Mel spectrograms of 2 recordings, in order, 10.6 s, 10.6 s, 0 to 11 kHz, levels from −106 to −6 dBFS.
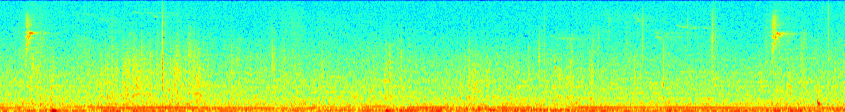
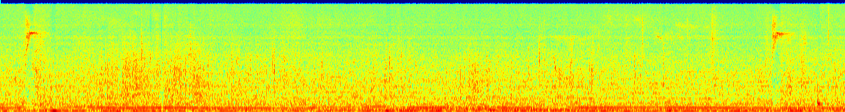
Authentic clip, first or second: first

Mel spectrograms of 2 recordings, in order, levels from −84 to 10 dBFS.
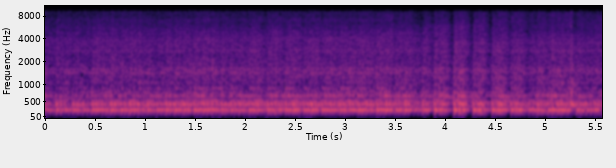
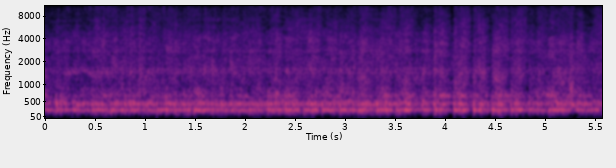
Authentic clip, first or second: first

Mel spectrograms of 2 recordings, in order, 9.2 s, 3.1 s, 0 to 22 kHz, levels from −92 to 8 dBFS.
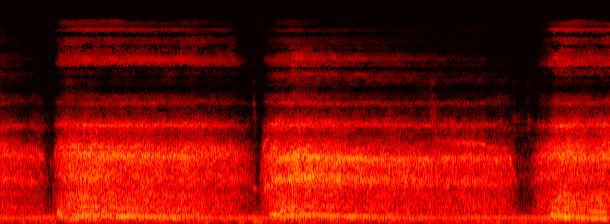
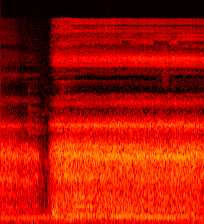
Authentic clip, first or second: second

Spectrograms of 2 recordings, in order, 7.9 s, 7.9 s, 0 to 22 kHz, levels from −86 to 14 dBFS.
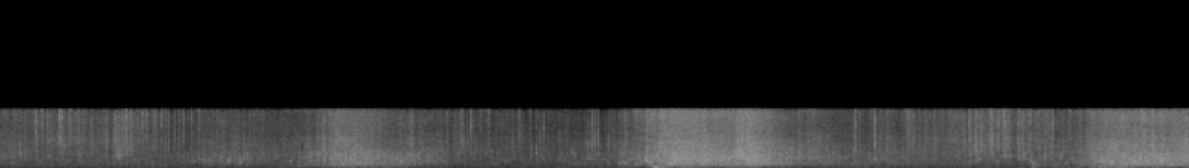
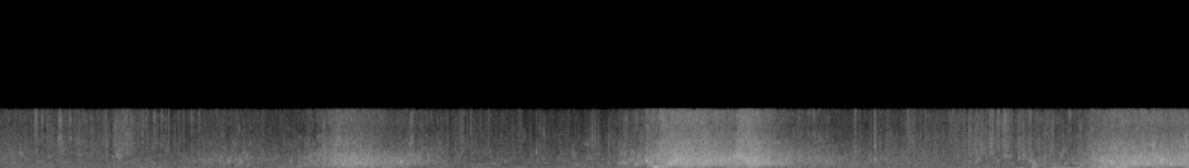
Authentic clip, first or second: second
